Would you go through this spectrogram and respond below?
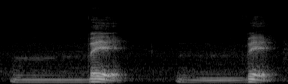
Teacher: la B corta o la V, como se dice en España, tenía una pronunciación labiodental.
